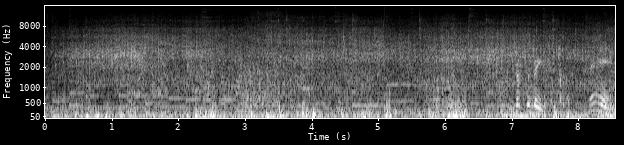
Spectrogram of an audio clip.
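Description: Wind and sea noise on the open deck of a party fishing boat over a low steady rumble, with faint background music in the first half and a person's voice near the end.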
